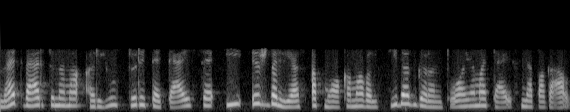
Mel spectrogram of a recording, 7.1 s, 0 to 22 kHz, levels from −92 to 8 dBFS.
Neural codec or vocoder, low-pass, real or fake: none; 3.6 kHz; real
